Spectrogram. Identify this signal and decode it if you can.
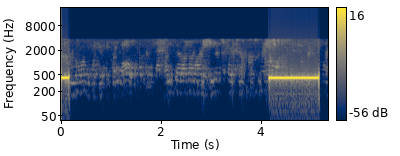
Ringback tone (Europe, 425 Hz), with speech.
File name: out- -2016- - - .51170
